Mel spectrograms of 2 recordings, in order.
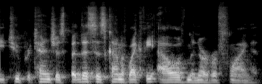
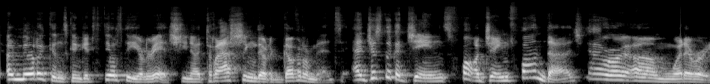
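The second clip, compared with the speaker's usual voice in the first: higher-pitched, louder mock Soviet accent; 6 semitones higher, 4 dB louder than usual. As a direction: imitate the defector in a hammed-up Soviet accent. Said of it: "Soviet accent".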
